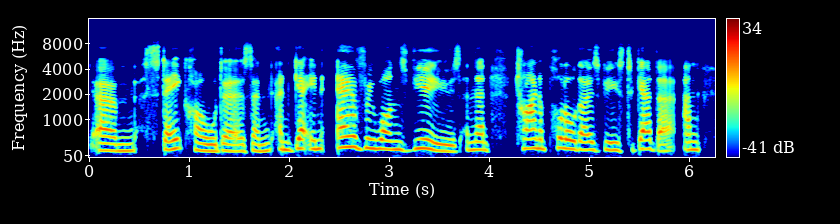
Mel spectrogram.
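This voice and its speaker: Woman host, middle-aged, lively chatty talk, medium pitch, dry close sound. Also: normal speed, no echo. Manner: chatty and animated, with frequent restarts and asides. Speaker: podcast host. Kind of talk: casual conversational interview.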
